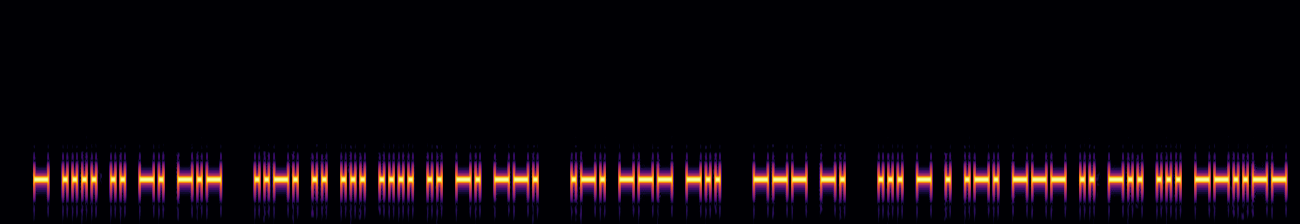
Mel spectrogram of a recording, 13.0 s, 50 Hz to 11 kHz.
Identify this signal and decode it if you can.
Morse code, heard as a keyed tone, about 25 wpm, 600 Hz. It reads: THINK FISHING ROD ON STEROIDS,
